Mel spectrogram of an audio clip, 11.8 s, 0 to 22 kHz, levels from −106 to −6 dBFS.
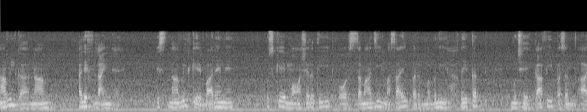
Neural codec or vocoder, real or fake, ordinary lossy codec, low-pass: none; real; none; none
